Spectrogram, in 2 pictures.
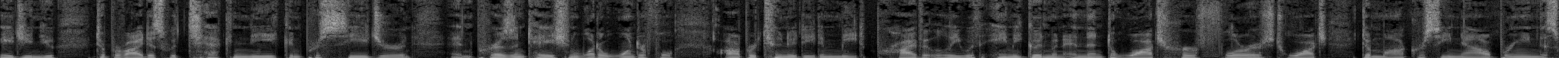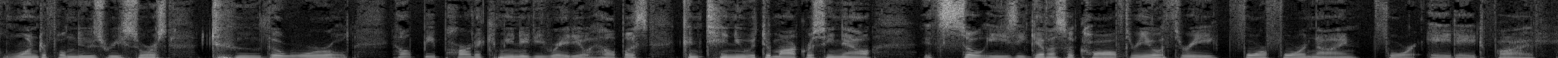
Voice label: pledge rap; kgnu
